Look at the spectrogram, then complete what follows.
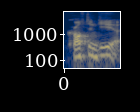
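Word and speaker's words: Croftengea: jump out and say it um Angus uh crafting gear did I pronounce that right yeah thrifting gear yeah that's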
